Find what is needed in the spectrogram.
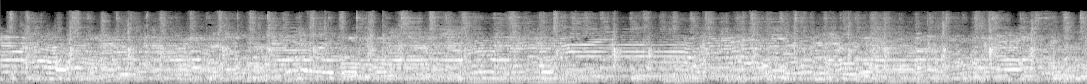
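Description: An electric guitar and an acoustic guitar play together in an instrumental passage with no vocals. The electric guitar plays lead lines with bent, sliding notes over the acoustic guitar's rhythm.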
